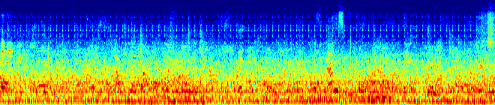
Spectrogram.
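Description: Indistinct chatter of many people talking at once, with no single voice standing out, over a steady low hum.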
